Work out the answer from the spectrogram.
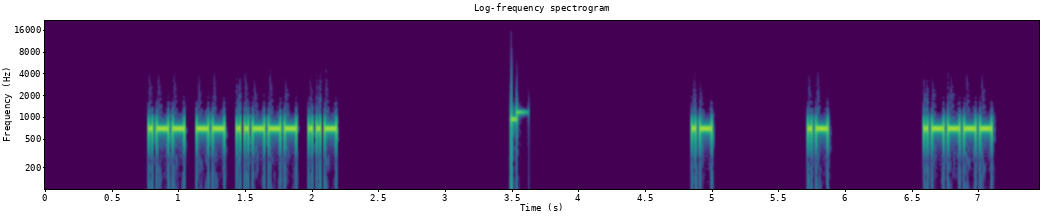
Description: Morse code, heard as a keyed tone, about 42 wpm, spaced as for 20 wpm, 700 Hz. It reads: WM2U AA1
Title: USA Call Signs - 8x Character Spacing - 40wpm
